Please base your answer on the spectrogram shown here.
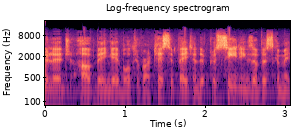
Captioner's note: speaking French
